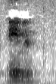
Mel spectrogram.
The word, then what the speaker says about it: Eamon: E-A-M-O-N? – What's the first name? – Eamon. – Like Eamon. – Like Amen? Like, spelled like that? – No, like Eamon de Valera from the IRA. Okay. – Like A-E? – That's perfect. E-A-M-O-N.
